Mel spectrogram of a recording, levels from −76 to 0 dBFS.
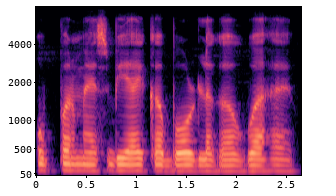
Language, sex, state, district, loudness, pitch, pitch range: Hindi, male, Jharkhand, Deoghar, -16 LUFS, 105 Hz, 100-110 Hz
